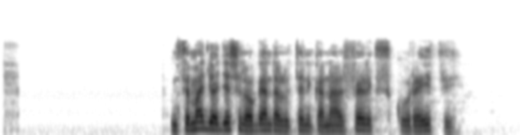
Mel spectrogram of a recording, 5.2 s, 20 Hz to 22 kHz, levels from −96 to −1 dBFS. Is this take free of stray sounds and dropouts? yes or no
yes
